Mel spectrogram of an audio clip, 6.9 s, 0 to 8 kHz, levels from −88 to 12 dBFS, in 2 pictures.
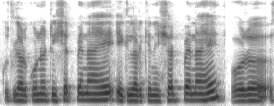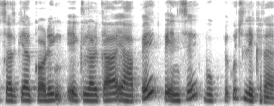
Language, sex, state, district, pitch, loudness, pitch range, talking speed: Hindi, male, Jharkhand, Sahebganj, 170 Hz, -15 LUFS, 165-185 Hz, 245 wpm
